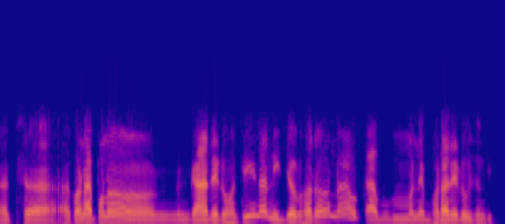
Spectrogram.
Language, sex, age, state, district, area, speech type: Odia, male, 45-60, Odisha, Jajpur, rural, conversation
